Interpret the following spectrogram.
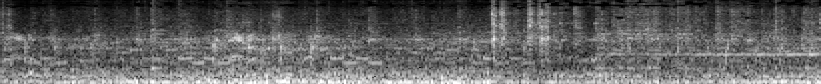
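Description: Arcade coin pusher in rapid-fire play: metal tokens dropping and clinking onto the playfield in a steady clatter over loud arcade background noise. A steady electronic tone sets in about three seconds in.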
